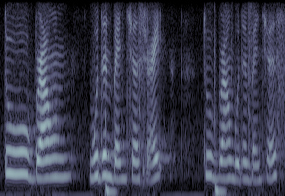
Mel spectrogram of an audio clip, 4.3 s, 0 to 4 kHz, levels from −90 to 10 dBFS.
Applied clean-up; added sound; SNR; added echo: none; Drum kit; 13 dB; none.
